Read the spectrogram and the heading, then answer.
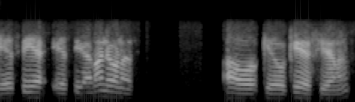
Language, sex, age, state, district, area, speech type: Malayalam, male, 18-30, Kerala, Kollam, rural, conversation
